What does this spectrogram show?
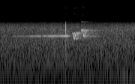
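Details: Japanese bush warbler singing in the morning in light rain: a long, thin, steady whistle, then a quick two-part flourish that rises slightly at the end, over a soft background hiss.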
